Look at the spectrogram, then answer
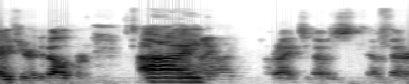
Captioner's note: multiple voices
